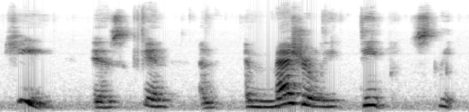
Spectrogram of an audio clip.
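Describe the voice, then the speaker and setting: A woman's voice: fairly high pitch, lively intonation, slow. A woman voicing a self-assured male sparrow, a pompous know-it-all who explains things in a bedtime story. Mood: explaining, self-assured. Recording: roomy, distant mic, faint noise.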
